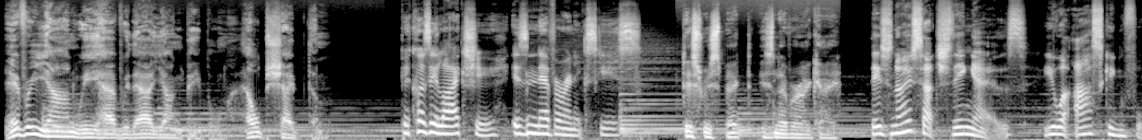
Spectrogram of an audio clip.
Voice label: Radio Male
